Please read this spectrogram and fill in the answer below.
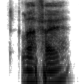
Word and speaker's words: Lafayette: The victims include 3 seniors from Ascension Episcopal School in, dude, I don't know how to pronounce that name. Lafayette.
